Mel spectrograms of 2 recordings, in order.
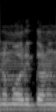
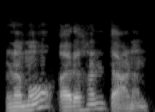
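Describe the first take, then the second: First: The phrase is rushed and said quickly. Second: The phrase is said at a calm, clear pace. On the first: The speaker calls it wrong. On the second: The speaker calls it right.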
